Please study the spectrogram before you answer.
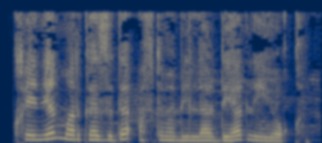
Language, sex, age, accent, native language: Uzbek, female, 19-29, Andijon, Uzbek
